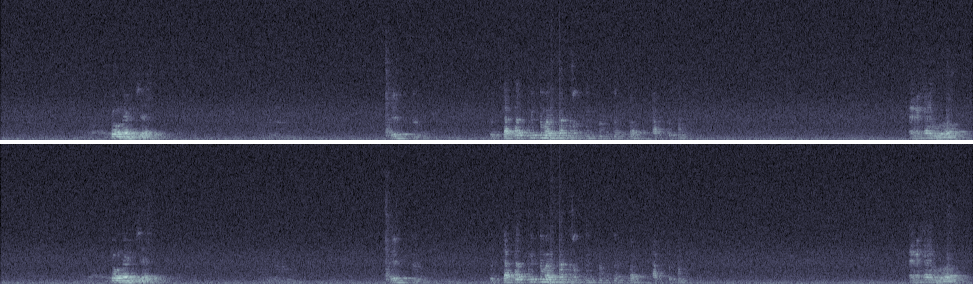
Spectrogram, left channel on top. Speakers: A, on the left; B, on the right.
A: ಹೌದಾ ಎರಡು ಒಂದೆರಡು ನಿಮಿಷ
B: ಹೌದಾ ಎಷ್ಟ
A: <inaudible>
B: <unintelligible> <unintelligible>
A: ಹೌದಾ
